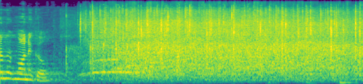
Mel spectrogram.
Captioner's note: applause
